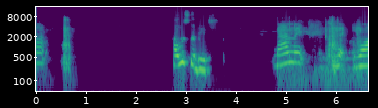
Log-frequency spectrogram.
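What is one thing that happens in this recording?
A young girl speaks in short bursts over an online call.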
